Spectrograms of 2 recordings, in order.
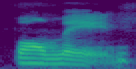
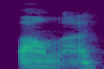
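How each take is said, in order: First: The final 'ain' sound is fully pronounced. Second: The final 'ain' sound is left silent. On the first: The speaker calls it wrong. "my brain wants to say Balmain, but I know it's wrong" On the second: The speaker calls it right. "the ain is silent, so it's pronounced Balma"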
